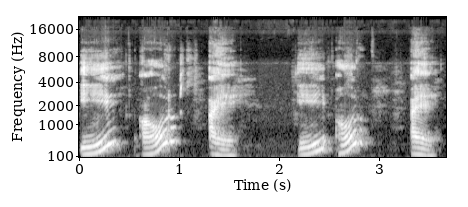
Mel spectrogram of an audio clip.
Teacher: ए ऐ वर्ण का उच्चारण स्थान कंठ तालु होगा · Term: कंठ तालव्य वर्ण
